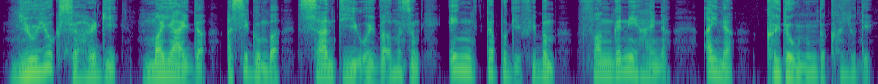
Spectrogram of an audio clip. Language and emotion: Manipuri, surprised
